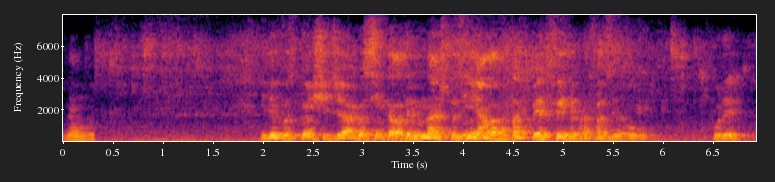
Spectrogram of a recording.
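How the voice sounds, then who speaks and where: A man's medium-pitched voice at a fairly quick pace, broken by long, frequent pauses, with noticeable background noise and audible room echo. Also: ordinary pitch variation. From southern Brazil, Porto Alegre. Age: 30s. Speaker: cook. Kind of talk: tutorial. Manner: casual, with fillers.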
